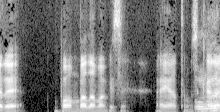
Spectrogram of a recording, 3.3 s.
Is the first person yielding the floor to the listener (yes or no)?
yes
